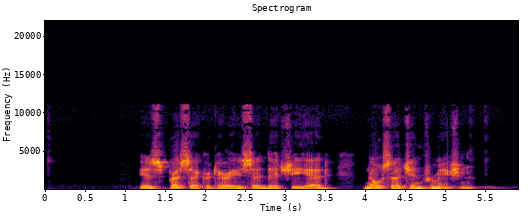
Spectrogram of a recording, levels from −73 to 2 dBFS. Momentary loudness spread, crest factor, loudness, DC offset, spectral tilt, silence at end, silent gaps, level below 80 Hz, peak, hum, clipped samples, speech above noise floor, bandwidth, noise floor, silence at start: 7 LU; 16 dB; -14 LUFS; under 0.1%; -5.5 dB/octave; 0.5 s; none; -32 dBFS; 0 dBFS; none; under 0.1%; 46 dB; 11.5 kHz; -60 dBFS; 1.2 s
